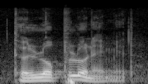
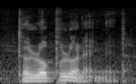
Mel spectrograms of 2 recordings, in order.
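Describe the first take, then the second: No difference in how they are said.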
